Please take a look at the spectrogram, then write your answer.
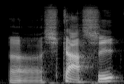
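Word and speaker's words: しかし: The first I barely heard if at all. Because it's between a voice consonants, so yeah. The accent is on the ka.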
